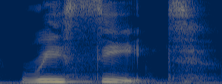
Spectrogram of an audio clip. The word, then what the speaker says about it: receipt: spell the word receipt it has a tricky silent letter in it that p is silent receipt so if you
